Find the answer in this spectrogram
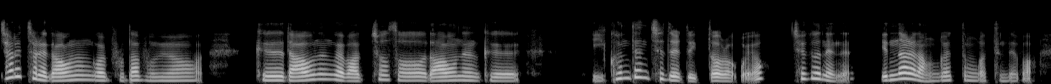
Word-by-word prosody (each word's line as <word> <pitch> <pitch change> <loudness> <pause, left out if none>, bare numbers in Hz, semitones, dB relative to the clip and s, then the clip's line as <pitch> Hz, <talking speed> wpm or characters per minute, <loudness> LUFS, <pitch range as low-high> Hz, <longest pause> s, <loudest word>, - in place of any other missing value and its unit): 차례차례 285 - +2
나오는 200 +5 +3
걸 185 -2 +2
보다 185 +3 -1
보면 175 0 -4 0.5
그 190 0 +2
나오는 205 +7 +4
거에 200 - +4
맞춰서 180 +2 0
나오는 180 +1 +2
그 160 -1 -2 0.7
이 - - -8
컨텐츠들도 265 - -1
있더라고요, 165 - 0 0.3
최근에는. 255 - -1 0.3
옛날엔 235 +6 +5
안 165 -1 -3
그랬던 190 -1 -5
것 - - -6
같은데 160 0 -10
막 - - -6
190 Hz, 295 characters per minute, -22 LUFS, 175-220 Hz, 0.7 s, 옛날엔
